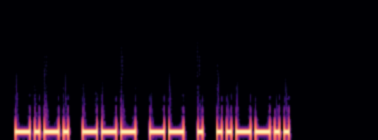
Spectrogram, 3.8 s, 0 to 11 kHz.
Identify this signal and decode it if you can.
Morse code, heard as a keyed tone, about 25 wpm, 700 Hz. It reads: COME?
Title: Sentences from Top 200 Words 25wpm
